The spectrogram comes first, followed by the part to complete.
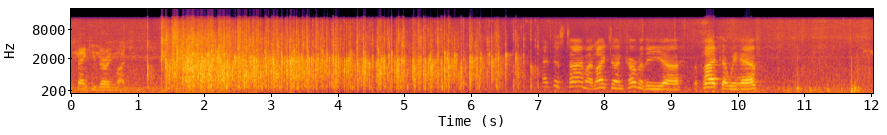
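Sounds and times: audience applauding: 1.4s - 7.2s.

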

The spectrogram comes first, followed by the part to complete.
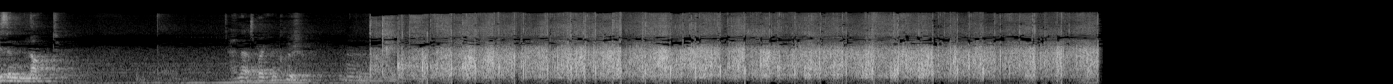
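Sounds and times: audience applauding: 3.7s - 11.1s.

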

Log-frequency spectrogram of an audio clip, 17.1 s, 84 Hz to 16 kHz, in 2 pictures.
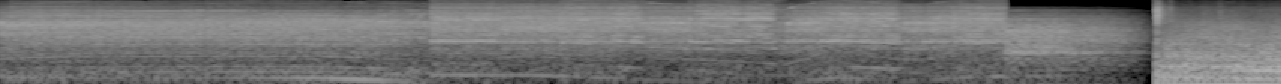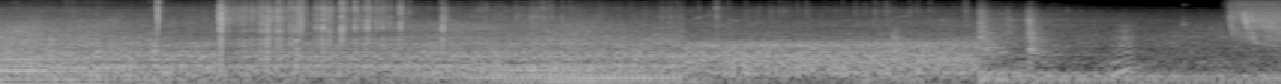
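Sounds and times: burning coal crackling and popping: 9.5s - 15.0s.

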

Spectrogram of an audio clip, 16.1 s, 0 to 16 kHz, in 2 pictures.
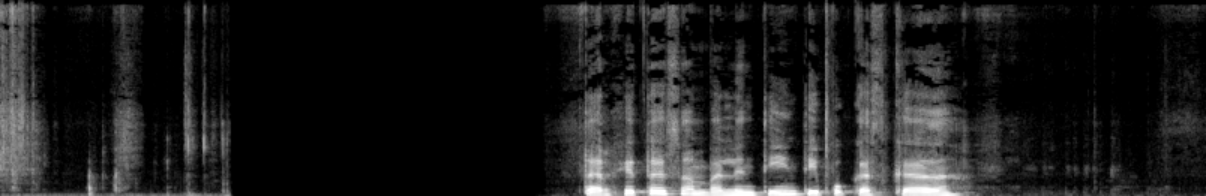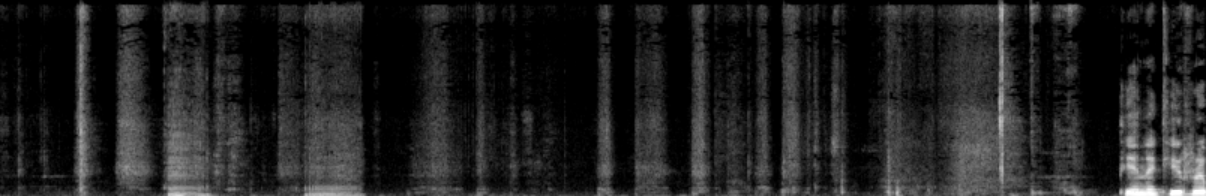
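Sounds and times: paper card rustling: 0.0s - 1.6s, 10.9s - 14.7s.

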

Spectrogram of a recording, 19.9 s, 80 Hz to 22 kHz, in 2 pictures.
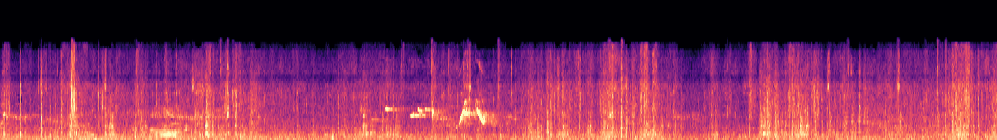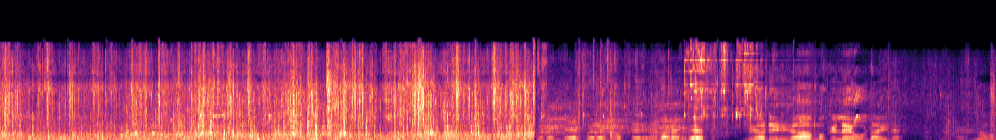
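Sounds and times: vehicle engine drone: 0.0s - 15.4s
vehicle rattles and knocks: 0.0s - 15.4s
road noise: 0.0s - 19.9s.

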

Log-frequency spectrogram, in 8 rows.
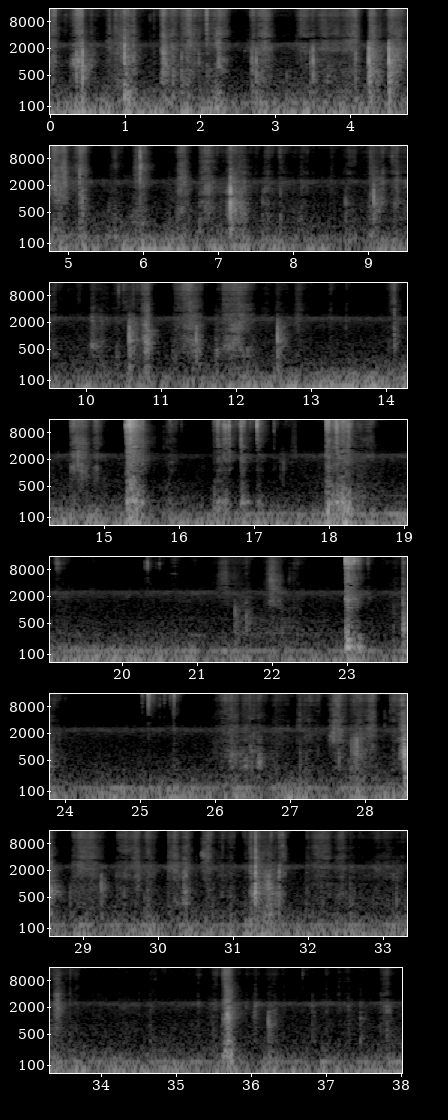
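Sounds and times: satin fabric rustling: 0.0s - 15.2s, 21.1s - 22.6s, 25.8s - 38.0s.

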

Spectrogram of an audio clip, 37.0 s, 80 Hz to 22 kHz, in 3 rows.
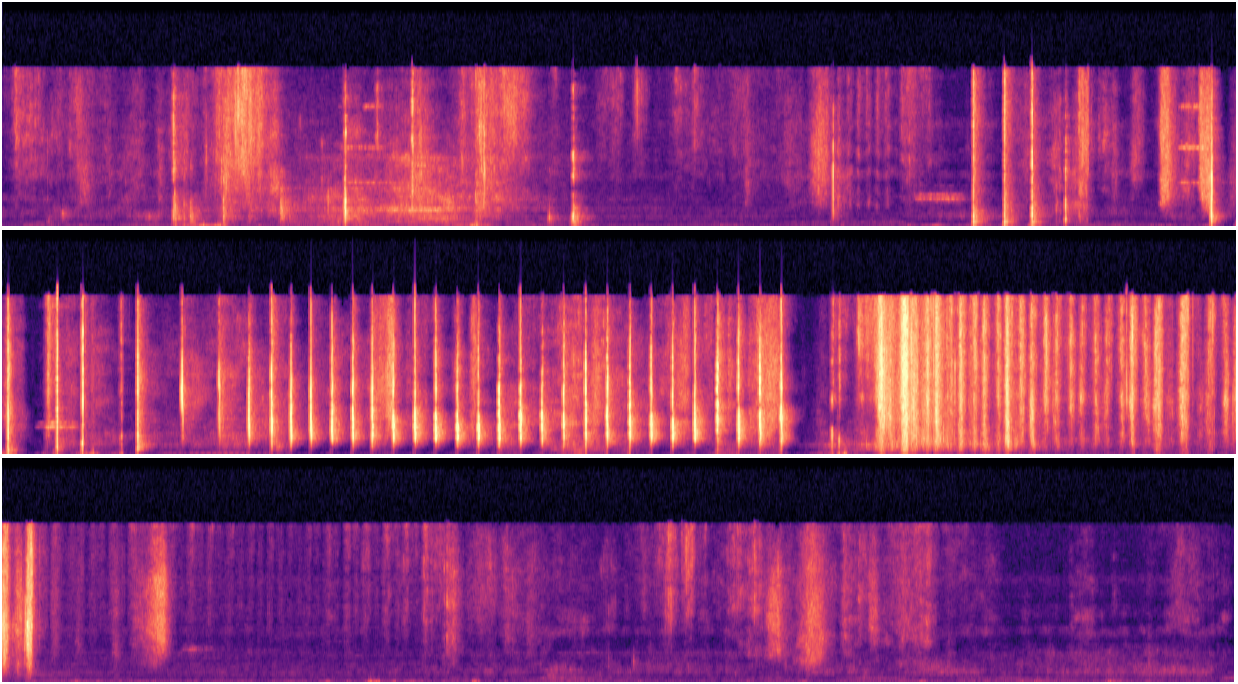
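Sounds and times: hands striking head in massage: 12.1s - 20.2s.

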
